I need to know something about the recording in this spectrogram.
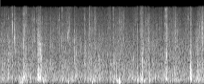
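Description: Boots crunch on a gravel track as several people march.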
